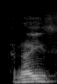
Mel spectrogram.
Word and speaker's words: Reye: This is seen in acute fatty liver of pregnancy, tetracycline poisoning, Rice syndrome. REYES is pronounced as RICE, Rice syndrome.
